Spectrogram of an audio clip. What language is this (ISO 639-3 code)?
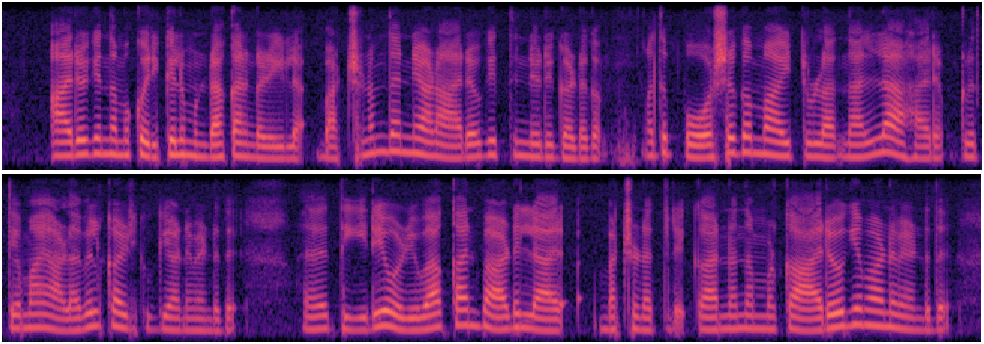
mal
